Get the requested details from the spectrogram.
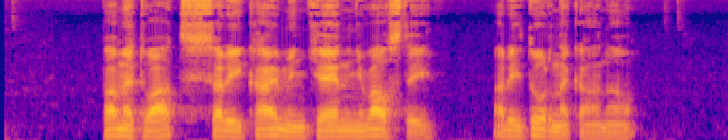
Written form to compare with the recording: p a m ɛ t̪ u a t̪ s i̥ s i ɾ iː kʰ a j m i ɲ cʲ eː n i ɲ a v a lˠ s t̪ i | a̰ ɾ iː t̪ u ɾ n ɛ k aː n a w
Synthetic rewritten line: p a m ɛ t̪ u a t̪ s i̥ s a ɾ iː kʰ a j m i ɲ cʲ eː n i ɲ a v a lˠ s t̪ iː | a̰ ɾ iː t̪ u ɾ n ɛ k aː n a w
